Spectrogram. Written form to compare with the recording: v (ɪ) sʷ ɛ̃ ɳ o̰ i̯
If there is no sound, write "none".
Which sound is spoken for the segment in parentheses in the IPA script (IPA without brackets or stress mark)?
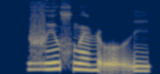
ɪ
